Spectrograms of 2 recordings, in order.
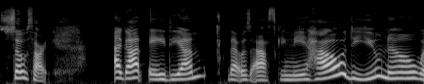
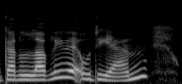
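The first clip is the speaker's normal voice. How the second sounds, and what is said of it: Put-on British accent. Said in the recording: “Why do I keep starting these segments in a British accent?”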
